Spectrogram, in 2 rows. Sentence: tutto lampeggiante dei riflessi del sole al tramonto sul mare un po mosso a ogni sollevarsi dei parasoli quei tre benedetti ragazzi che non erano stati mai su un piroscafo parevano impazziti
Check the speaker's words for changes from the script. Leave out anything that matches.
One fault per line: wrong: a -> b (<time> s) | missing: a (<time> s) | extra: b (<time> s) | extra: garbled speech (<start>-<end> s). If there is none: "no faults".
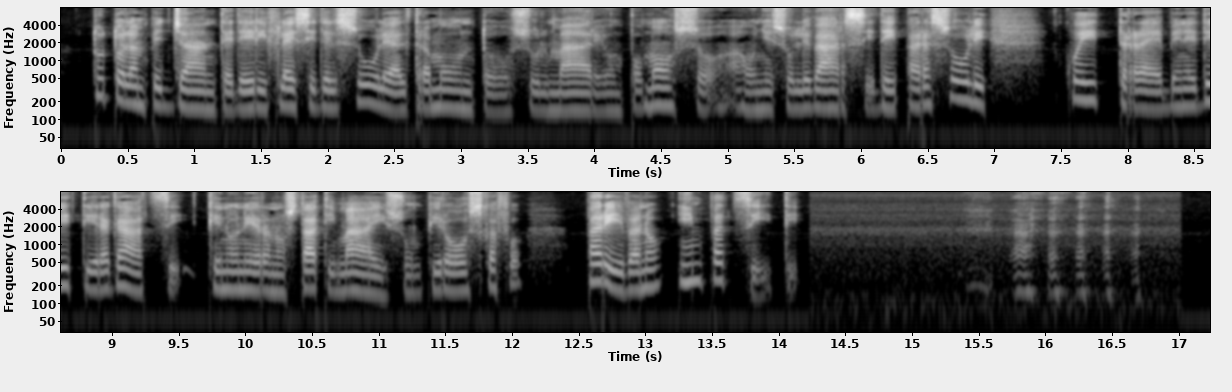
no faults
